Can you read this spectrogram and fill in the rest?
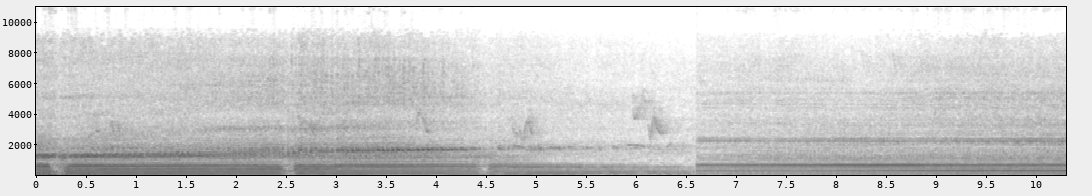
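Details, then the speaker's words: Motorized bicycle with 66cc two-stroke engine, running after sitting three years: even buzzy chainsaw-like drone dipping as throttle eases then steady; runs cleanly. "Oh yeah. Sounds like a chainsaw."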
